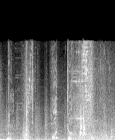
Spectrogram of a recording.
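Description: Fight-scene sound effects: a quick run of swishing strikes and hits, about five in two seconds, with a heavy thud about half a second in.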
